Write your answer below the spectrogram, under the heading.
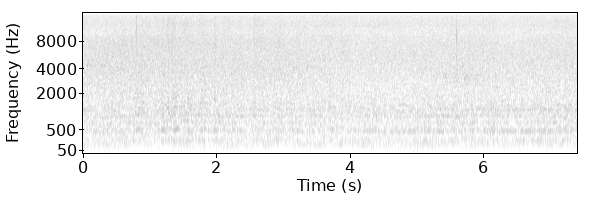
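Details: Bees and other insects on blooming lavender in Brittany; a constant, even buzz of several insects at once, a rich droning hum with overlapping tones and no other notable sounds.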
